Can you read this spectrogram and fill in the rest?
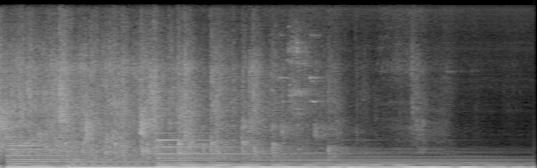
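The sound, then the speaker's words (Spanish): An audience applauds the Lord with a dense, steady crackle of many hands clapping, loud and continuous over sustained, low musical chords, with no voices speaking. “Dele un aplauso al Señor, tome asiento.”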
